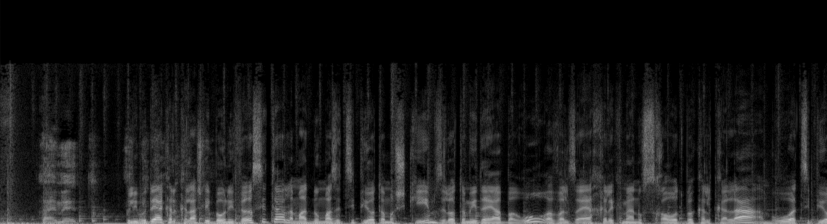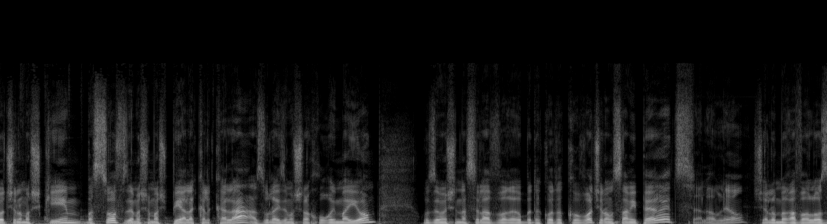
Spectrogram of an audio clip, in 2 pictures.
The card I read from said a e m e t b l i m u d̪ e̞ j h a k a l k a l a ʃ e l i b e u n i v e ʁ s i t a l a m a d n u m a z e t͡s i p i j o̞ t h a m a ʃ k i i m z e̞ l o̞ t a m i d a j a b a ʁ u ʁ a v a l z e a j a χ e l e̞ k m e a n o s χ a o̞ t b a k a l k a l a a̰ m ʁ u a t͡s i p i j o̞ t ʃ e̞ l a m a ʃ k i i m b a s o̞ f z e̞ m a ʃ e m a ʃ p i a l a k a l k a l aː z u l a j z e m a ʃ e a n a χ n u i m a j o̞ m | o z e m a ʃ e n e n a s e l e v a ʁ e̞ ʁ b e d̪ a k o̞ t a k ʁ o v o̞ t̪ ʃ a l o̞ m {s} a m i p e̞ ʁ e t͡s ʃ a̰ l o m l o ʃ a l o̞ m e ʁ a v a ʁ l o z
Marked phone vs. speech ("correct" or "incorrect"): correct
